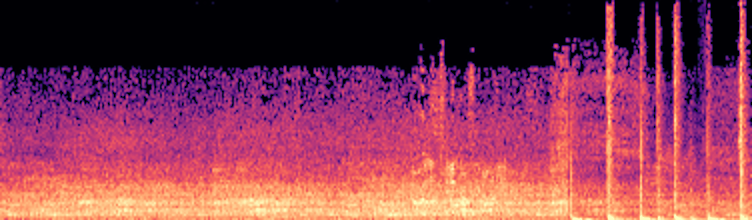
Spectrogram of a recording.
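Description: A steady wash of broad, crowd-like noise fills the first few seconds, then dogs break in with a quick burst of six or seven sharp, loud barks in an uneven rhythm.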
